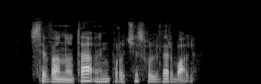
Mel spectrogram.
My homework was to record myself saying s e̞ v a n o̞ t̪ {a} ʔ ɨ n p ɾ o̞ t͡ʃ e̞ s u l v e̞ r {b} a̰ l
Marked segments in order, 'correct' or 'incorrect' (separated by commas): correct, correct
